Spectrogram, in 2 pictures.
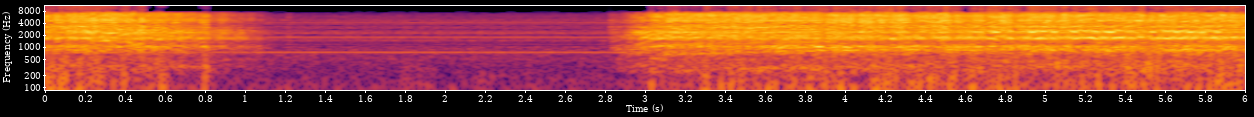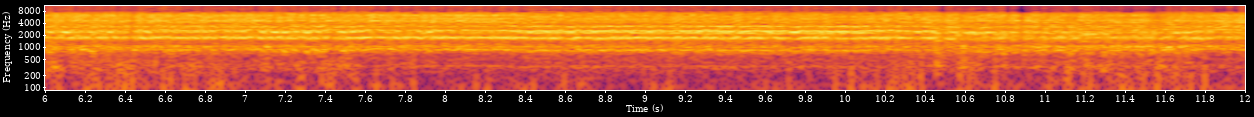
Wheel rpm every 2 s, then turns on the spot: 50, 70, 220, 230, 220, 210.
none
